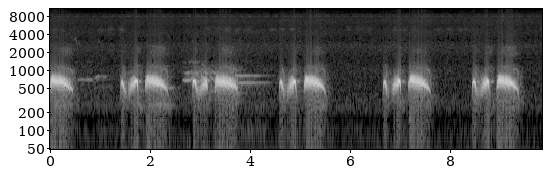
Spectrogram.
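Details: Spotted dove in a trapping setting at the edge of a teak plantation near a former cornfield, Indonesia. Five mellow phrases, short double coo followed by a long sustained coo, spaced irregularly.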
